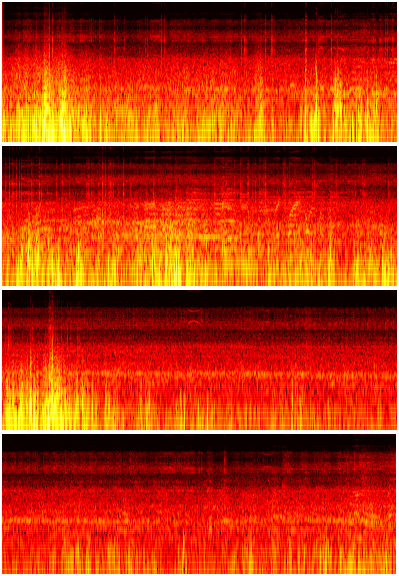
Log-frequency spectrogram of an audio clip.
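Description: Bicycle rolling over brick pavers, heard through a chest-mounted camera, with wind buffeting the microphone. The loudest gusts come about a second in and again around sixteen seconds.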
